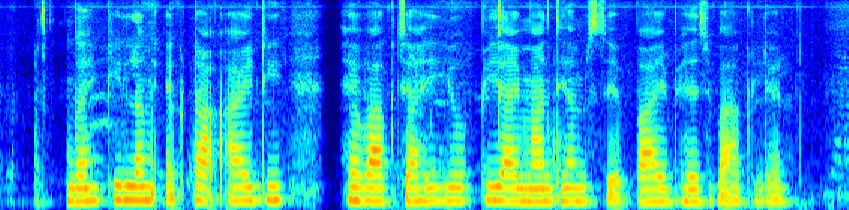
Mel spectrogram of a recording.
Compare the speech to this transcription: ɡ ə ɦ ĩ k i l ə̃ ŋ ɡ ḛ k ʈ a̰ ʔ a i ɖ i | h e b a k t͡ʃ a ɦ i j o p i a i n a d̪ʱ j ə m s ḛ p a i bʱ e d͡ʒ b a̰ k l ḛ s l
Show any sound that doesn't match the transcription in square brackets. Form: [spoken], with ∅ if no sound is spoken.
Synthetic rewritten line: ɡ ə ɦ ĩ k i l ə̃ ŋ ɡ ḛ k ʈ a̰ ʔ a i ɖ i | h e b a k t͡ʃ a ɦ i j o p i a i [m] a d̪ʱ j ə m s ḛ p a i bʱ e d͡ʒ b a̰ k l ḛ [∅] l

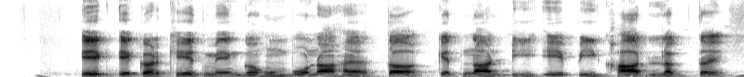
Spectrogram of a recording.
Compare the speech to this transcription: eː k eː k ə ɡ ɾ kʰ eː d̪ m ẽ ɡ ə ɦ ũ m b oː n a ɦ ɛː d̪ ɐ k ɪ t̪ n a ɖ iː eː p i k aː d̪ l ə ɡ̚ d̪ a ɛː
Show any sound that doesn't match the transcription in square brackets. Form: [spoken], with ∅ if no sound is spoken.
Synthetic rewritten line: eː k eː k ə [∅] ɾ kʰ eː [t̪] m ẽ ɡ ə ɦ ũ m b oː n a ɦ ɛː [t̪] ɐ k ɪ t̪ n a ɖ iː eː p i [kʰ] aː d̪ l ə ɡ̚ [t̪] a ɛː

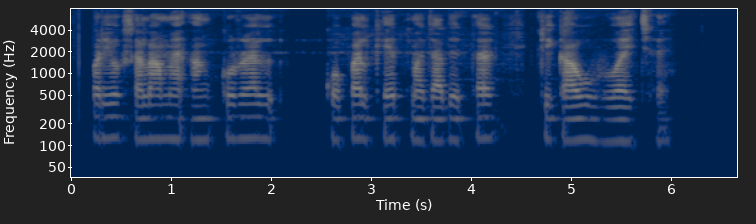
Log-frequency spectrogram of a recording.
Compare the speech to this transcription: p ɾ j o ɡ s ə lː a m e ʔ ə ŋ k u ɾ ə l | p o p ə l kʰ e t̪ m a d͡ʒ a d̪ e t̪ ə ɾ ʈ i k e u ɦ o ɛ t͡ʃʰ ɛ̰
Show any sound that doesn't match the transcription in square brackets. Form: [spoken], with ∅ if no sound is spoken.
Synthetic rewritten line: p ɾ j o ɡ s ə [l] a m e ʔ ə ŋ k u ɾ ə l | [k] o p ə l kʰ e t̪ m [e] d͡ʒ a d̪ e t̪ ə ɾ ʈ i k [a] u ɦ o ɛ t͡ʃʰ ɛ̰

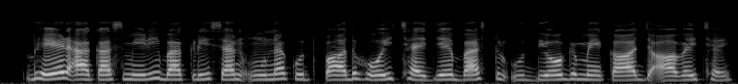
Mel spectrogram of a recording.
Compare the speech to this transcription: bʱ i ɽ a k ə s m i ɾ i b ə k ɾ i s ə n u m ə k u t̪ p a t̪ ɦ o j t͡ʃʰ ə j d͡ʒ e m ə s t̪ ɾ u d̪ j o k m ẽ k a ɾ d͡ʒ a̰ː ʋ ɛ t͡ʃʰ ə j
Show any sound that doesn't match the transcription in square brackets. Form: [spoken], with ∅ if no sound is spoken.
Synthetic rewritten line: bʱ [e] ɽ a k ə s m i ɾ i b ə k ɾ i s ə n u [n] ə k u t̪ p a [d̪] ɦ o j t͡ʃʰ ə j d͡ʒ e [b] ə s t̪ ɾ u d̪ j o [ɡ] m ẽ k a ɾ d͡ʒ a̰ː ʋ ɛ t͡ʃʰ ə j

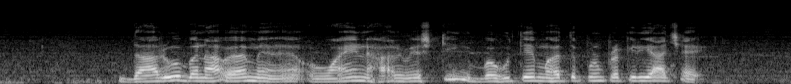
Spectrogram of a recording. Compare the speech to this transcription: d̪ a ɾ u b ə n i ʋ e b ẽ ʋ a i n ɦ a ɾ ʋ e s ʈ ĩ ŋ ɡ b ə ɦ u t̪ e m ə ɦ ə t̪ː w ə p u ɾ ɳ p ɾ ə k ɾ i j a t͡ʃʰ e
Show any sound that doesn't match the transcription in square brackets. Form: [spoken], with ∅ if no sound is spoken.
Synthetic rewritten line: d̪ a ɾ u b ə n [a] ʋ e [m] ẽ ʋ a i n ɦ a ɾ ʋ e s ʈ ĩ ŋ ɡ b ə ɦ u t̪ e m ə ɦ ə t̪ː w ə p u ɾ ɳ p ɾ ə k ɾ i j a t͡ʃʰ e

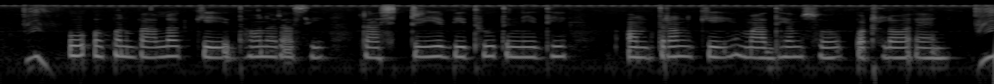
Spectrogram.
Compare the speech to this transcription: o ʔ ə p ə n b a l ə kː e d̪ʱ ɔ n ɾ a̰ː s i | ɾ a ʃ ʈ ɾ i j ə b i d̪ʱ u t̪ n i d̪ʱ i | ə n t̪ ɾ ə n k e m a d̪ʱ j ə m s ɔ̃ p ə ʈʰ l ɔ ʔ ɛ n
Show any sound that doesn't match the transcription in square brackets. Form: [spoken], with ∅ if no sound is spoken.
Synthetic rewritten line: o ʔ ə p ə n b a l ə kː e d̪ʱ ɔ n ɾ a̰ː s i | ɾ a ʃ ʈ ɾ i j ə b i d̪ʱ u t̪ n i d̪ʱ i | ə n t̪ ɾ ə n k e m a d̪ʱ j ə m s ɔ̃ p ə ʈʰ l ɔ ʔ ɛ n

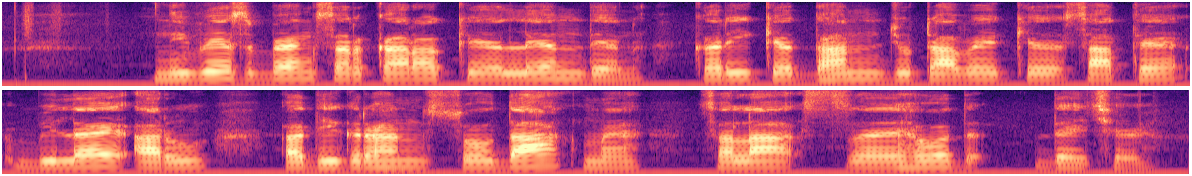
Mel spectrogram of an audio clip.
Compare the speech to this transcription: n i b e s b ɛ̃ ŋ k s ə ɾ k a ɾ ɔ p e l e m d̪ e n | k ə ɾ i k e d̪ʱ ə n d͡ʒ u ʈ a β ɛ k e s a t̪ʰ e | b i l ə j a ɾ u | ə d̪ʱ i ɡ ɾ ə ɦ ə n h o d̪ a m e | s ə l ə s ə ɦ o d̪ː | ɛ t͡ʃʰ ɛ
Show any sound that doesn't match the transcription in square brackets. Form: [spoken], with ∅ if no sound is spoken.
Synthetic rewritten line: n i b e s b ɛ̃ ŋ k s ə ɾ k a ɾ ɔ [k] e l e [n] d̪ e n | k ə ɾ i k e d̪ʱ ə n d͡ʒ u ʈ a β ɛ k e s a t̪ʰ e | b i l ə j a ɾ u | ə d̪ʱ i ɡ ɾ ə ɦ ə n [s] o d̪ a m e | s ə l [a] s ə ɦ o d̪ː | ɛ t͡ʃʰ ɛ

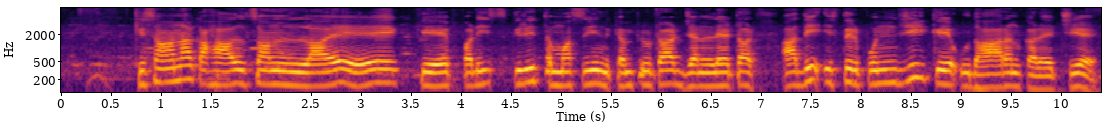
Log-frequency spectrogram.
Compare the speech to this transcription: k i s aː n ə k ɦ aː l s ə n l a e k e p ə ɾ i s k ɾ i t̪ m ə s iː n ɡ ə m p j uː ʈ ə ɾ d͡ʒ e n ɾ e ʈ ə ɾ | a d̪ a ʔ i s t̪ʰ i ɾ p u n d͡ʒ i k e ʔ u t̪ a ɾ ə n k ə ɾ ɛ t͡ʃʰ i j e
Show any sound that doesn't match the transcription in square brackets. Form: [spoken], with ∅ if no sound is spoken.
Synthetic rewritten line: k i s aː n ə k ɦ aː l s ə n l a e k e p ə ɾ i s k ɾ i t̪ m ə s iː n [k] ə m p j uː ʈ ə ɾ d͡ʒ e n ɾ e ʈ ə ɾ | a d̪ [i] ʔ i s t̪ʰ i ɾ p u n d͡ʒ i k e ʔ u [d̪] a ɾ ə n k ə ɾ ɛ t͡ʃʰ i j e

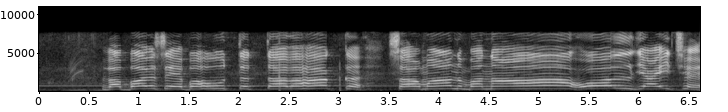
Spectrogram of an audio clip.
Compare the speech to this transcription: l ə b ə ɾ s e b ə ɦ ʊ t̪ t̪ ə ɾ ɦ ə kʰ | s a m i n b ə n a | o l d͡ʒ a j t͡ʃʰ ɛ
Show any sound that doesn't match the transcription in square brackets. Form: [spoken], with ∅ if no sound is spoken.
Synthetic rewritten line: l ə b ə ɾ s e b ə ɦ [u] t̪ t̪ ə ɾ ɦ ə [k] | s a m [a] n b ə n a | o l d͡ʒ a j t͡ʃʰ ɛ

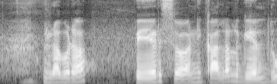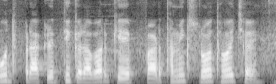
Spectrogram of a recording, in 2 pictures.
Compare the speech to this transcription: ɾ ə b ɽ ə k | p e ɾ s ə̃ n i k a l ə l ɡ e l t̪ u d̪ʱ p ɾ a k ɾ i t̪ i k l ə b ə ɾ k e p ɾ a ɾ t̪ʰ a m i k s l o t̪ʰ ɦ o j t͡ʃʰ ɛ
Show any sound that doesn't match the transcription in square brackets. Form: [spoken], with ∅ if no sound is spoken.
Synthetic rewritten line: ɾ ə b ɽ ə k | p e ɾ s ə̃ n i k a l ə l ɡ e l [d̪] u d̪ʱ p ɾ a k ɾ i t̪ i k [ɾ] ə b ə ɾ k e p ɾ a ɾ t̪ʰ [ə] m i k s [ɾ] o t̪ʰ ɦ o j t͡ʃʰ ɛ

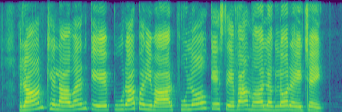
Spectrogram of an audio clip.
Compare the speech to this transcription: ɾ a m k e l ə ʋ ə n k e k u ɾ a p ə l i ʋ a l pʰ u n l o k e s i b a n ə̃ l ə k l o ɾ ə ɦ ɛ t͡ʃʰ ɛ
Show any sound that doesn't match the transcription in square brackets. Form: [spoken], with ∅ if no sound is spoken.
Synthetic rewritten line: ɾ a m [kʰ] e l [a] ʋ ə n k e [p] u ɾ a p ə [ɾ] i ʋ a [ɾ] pʰ u [∅] l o k e s [e] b a [m] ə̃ l ə [ɡ] l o ɾ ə ɦ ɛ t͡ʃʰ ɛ

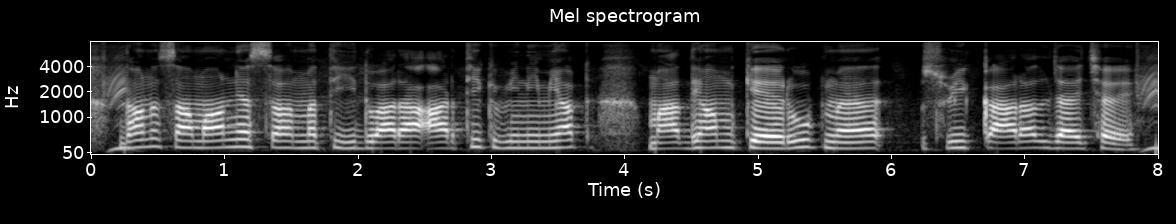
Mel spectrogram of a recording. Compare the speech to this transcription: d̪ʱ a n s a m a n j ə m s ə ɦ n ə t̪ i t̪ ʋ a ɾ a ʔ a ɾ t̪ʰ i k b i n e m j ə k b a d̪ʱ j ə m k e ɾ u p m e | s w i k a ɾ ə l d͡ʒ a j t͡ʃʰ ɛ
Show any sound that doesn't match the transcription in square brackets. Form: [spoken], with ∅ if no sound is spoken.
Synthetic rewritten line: d̪ʱ [ə] n s a m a n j ə [∅] s ə ɦ [m] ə t̪ i [d̪] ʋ a ɾ a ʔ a ɾ t̪ʰ i k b i n [i] m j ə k [m] a d̪ʱ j ə m k e ɾ u p m e | s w i k a ɾ ə l d͡ʒ a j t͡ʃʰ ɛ

